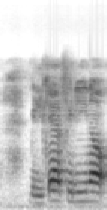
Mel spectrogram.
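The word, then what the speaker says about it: بالكافرين: হবে নুন জবর না বিল কাফি রিনা নুন ওয়াকফের সময় নুন সাকিন করতে হবে এবং এই র তে তিন লিফ লম্বা করতে হবে এখানে যে মদ হয়েছে মদের নাম তিন আলিফ মতে আরজি উচ্চারণ হবে বিল কাফিরিন اللہ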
